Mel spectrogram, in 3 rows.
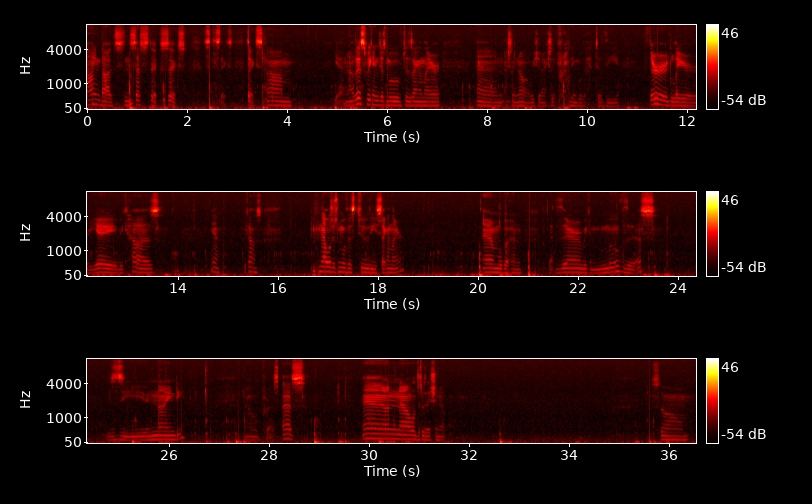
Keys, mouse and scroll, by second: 16.1-17.7 right drag, 17.7 click, 18.0-21.2 middle drag, 29.1-36.4 drag.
